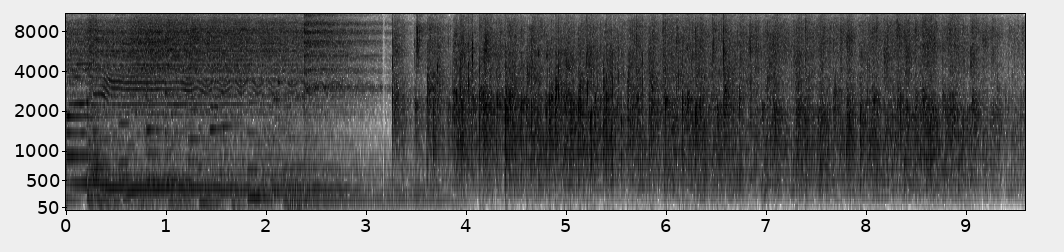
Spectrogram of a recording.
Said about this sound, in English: That's either some very polite or very lackluster applause at the end of that.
